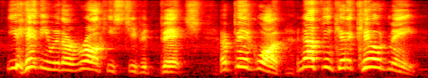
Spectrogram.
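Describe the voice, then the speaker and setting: A man's voice: extremely high pitch, big pitch swings, normal speed, a bit bright, voice pushed up, full character voice. A man voicing a cruel, fat village bully boy who sneers and whines. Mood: outraged. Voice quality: sneering, whining.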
